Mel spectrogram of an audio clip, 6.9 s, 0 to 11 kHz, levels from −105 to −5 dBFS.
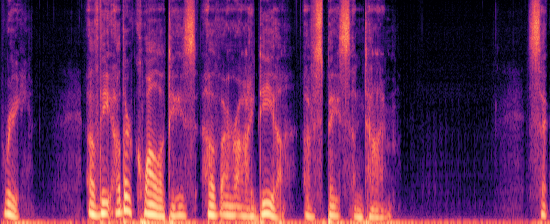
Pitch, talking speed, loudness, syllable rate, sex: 135 Hz, 115 wpm, -19 LUFS, 4.2 syllables/s, male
